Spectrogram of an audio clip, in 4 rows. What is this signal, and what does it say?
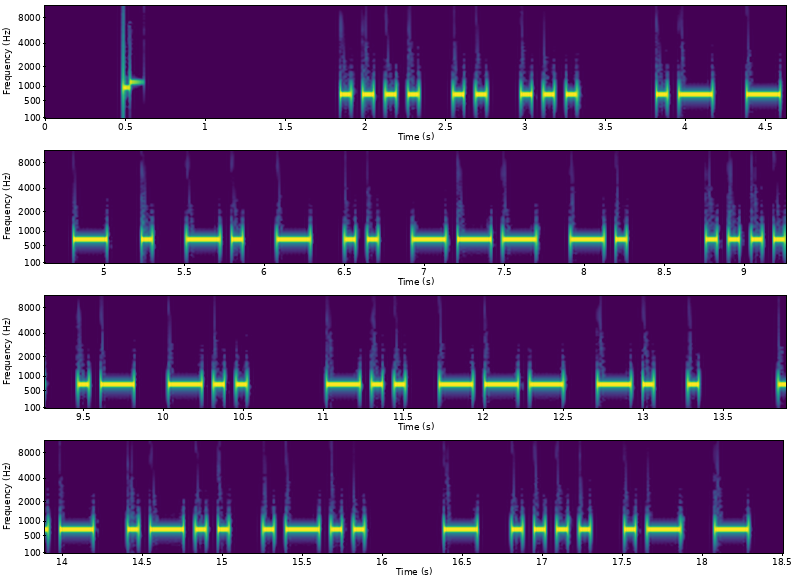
Morse code, heard as a keyed tone, about 17 wpm, 700 Hz. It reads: HIS ATTENTION HAD DONE ALL THAT
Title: Sentences from Top 1000 Words - Review Part 6 - 17wpm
